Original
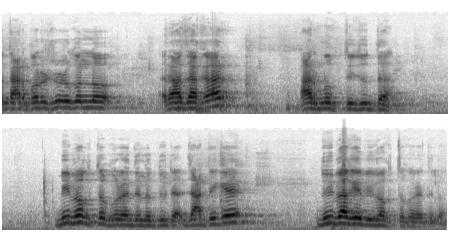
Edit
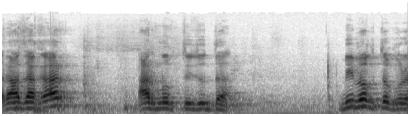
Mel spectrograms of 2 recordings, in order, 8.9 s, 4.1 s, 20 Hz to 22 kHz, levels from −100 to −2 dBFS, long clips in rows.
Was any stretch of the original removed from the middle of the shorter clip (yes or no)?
no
